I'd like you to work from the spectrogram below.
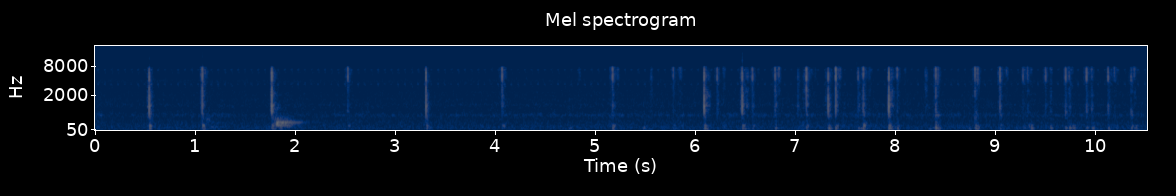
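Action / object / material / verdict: tap / small plastic die / plastic / none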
